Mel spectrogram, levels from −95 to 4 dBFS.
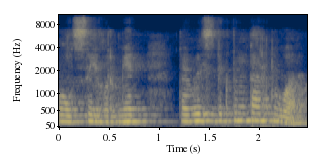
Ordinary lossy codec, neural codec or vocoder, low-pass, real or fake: AAC, 64 kbps; vocoder, 44.1 kHz, 128 mel bands, Pupu-Vocoder; 9.9 kHz; fake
